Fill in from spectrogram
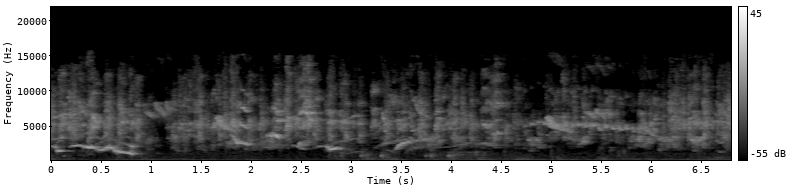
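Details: Pet male common starling calling indoors, with a falling whistle, then scratchy, hissing high chatter and squawky notes repeated in a steady stream.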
